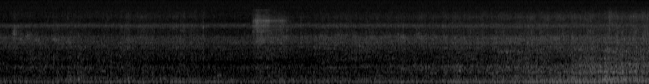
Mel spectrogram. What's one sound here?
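A baby monkey suckles softly.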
